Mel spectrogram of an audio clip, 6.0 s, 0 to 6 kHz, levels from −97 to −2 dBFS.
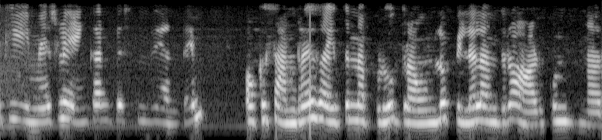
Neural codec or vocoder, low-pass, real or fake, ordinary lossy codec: none; 5.4 kHz; real; none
